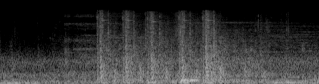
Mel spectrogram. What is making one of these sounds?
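Wooden panels snap into place with quick clatters.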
